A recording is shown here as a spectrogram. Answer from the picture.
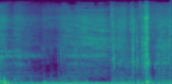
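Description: Handling noise of an Xbox console and its cables being moved about: soft rustling and scraping with a short knock near the end, over a steady low hum.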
